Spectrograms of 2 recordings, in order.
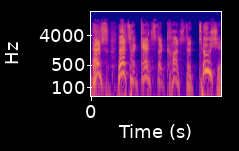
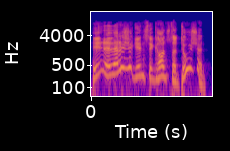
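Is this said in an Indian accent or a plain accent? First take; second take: plain; Indian. First: It is said in the speaker's ordinary accent. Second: It is said in a put-on Indian accent. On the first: "They probably didn't say it that way" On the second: "Probably said it like that. Anyway, no, that's Indian"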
